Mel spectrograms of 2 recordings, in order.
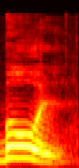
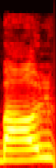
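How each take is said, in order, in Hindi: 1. स्वर 'go' में 'oh' जैसा लगता है। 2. स्वर 'cow' में 'ow' जैसा लगता है। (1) "इसका सही प्रोनाउंसिएशन है बोल" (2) "ये बिल्कुल गलत प्रोनाउंसिएशन है"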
